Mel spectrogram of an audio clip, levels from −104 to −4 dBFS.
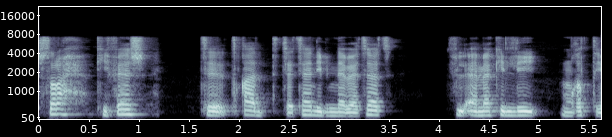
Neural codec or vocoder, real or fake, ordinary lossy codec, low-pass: none; real; none; 7.2 kHz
